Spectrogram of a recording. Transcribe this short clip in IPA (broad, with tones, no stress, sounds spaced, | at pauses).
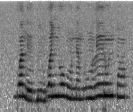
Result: ɡʷ a˦ n eː˨ ɡ͡b ĩ˨ ɡʷ a˦ ɲ oː˦ w ũ˧ n ɛ̃˧ m v ũ˧ l e˦ ɾ ũ˦ n p ɔ̃˦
